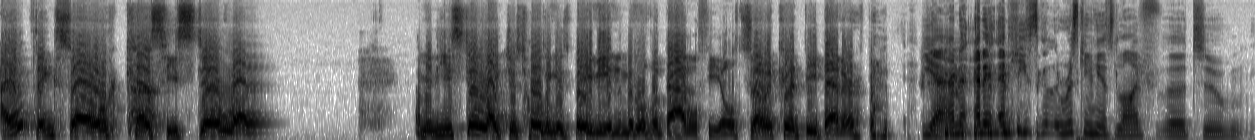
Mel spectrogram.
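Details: Adult male speaker; Typical speech.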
